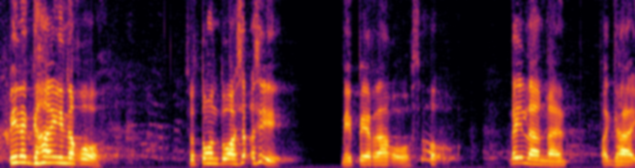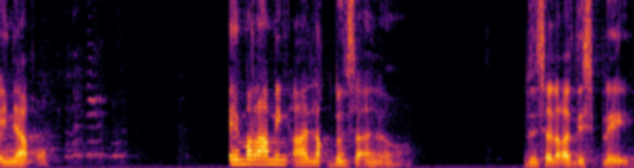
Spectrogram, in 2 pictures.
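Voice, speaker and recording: High-voiced Filipino pastor, unhurried. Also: male voice, animated, sharp tone. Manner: storytelling, laughing often, mixing English into Tagalog. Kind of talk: sermon. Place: church service.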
